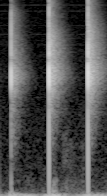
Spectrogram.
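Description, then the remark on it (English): Three crisp finger snaps at an even, unhurried pace, clear, each a sharp bright click that fades quickly, with no talking. “I understand it might be unlikely that people go vegan once I snap my fingers.”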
